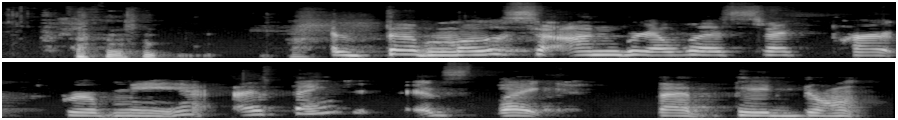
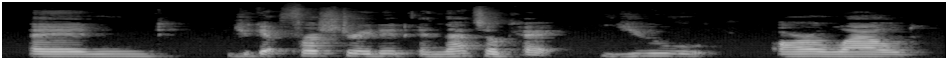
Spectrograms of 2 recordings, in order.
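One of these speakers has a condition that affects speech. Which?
The first: progressive ataxia; balance problems, nerve pain; onset age 26, no treatment; affects speech.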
